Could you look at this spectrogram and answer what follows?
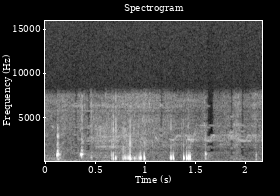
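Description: Soft clucks and low murmuring calls from hens scratching, scattered and irregular, fairly faint with a quiet background.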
